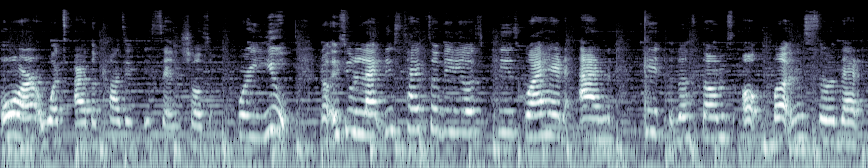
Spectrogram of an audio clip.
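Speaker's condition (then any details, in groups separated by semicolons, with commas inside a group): No condition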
